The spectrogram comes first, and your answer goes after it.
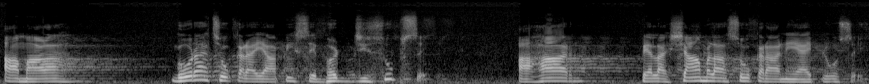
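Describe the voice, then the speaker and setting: A man voicing a reformed male dacoit, gentle and humble, talking earnestly in a storytelling recording with long reverb. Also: mid-range voice, slow pace, pauses often.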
